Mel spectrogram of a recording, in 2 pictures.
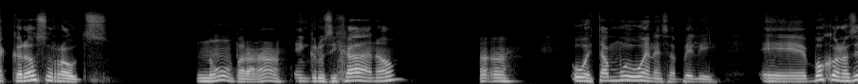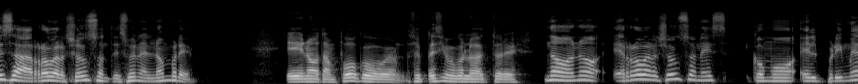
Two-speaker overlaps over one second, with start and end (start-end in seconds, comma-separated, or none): none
